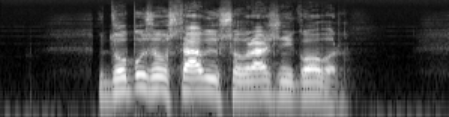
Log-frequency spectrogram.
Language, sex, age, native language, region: Slovenian, male, 50-59, Slovenian, Central Slovenia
